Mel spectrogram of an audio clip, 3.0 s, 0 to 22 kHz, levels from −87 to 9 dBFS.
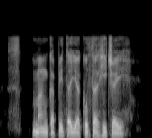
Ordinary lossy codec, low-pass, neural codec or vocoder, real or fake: Opus, 64 kbps; 7.2 kHz; codec, 16 kHz, 4 kbps, X-Codec, HuBERT features, trained on LibriSpeech; fake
